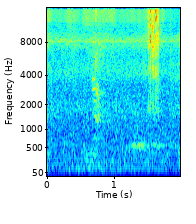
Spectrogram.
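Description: A short high cry that falls in pitch, a little before the middle, followed by a sharp click.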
